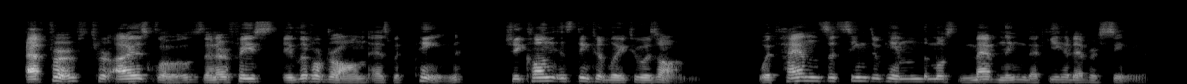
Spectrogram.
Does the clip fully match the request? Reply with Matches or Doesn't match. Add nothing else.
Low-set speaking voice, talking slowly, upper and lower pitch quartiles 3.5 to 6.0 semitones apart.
Doesn't match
